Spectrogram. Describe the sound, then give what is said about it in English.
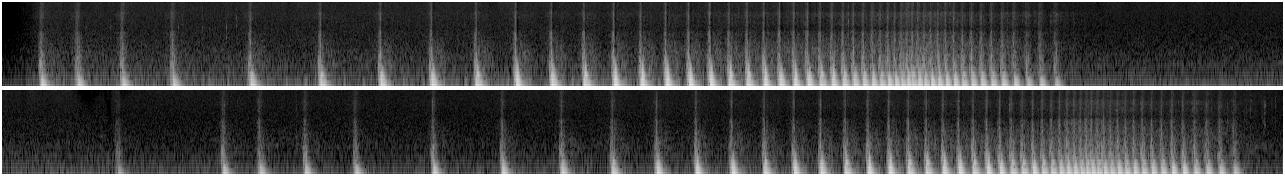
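Ruffed grouse drumming made by rapid wing-flapping: deep, low thumps that start slow and quicken into a fast whirring roll. Two full bouts are separated by a quiet pause, with no voices. “While the grouse uses his syrinx to produce several call notes, his primary song is produced by rapidly flapping his wings. The air compressed between his wings and body creates a deep drumming sound.”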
